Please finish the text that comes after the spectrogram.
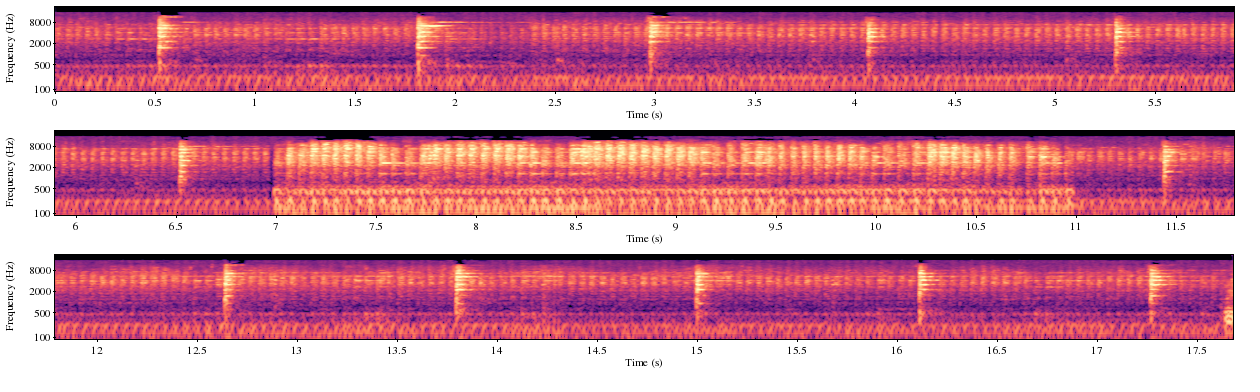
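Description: A pneumatic drill bores into rock in a mine, hammering loudly and continuously for about four seconds, framed by sharp, regularly spaced metallic clanks before and after.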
